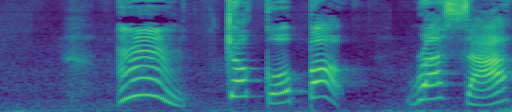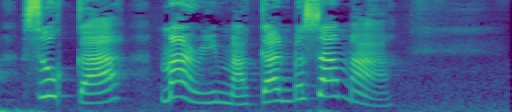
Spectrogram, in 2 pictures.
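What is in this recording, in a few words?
Bahasa Malaysia Sample; Choco Pop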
